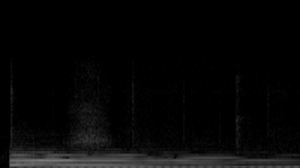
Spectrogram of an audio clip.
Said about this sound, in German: Ein mächtiger Ton, der jedem Menschen immer wieder ganz andere Gefühle auslöst. Warum tönt die Glocken überhaupt und warum fasziniert uns der Ton oder berührt uns der Ton mehr als andere Töne?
